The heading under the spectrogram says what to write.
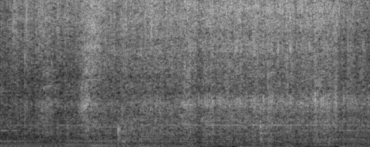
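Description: Shredded chicken is lightly sautéed with spring onions in a pan, so that it doesn't remain raw: a steady hiss of sizzling with scattered crackles and a few scraping, clicking stir sounds, fairly loud and continuous, with no talking.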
